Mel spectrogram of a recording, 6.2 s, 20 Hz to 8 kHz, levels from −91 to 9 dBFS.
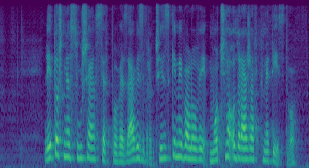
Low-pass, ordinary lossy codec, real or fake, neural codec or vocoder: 7.2 kHz; none; fake; autoencoder, 48 kHz, 32 numbers a frame, DAC-VAE, trained on Japanese speech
